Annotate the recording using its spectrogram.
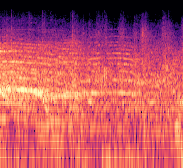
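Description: Volleyball players and spectators cheering and shouting as a point is won, several voices at once, loudest at the start and dying down over the two seconds.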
